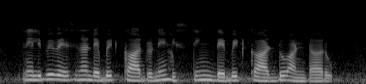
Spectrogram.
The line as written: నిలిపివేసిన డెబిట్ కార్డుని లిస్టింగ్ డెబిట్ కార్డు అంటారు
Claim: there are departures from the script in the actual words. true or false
false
